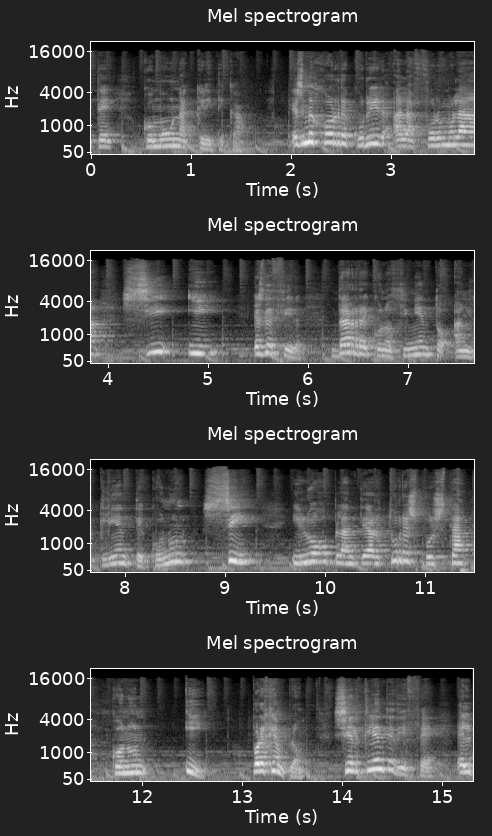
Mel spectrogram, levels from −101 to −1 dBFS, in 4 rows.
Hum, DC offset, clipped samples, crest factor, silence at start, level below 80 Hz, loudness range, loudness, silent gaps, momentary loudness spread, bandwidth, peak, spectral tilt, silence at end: none; under 0.1%; under 0.1%; 24 dB; 0 s; -54 dBFS; 5 LU; -24 LUFS; none; 14 LU; 17 kHz; 0 dBFS; -4.5 dB/octave; 0 s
